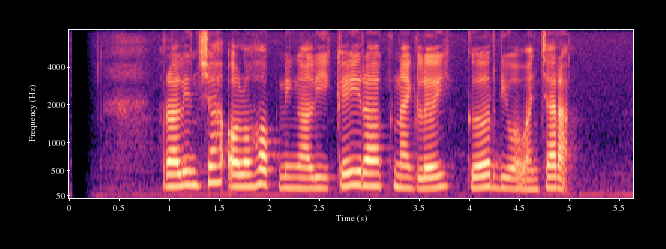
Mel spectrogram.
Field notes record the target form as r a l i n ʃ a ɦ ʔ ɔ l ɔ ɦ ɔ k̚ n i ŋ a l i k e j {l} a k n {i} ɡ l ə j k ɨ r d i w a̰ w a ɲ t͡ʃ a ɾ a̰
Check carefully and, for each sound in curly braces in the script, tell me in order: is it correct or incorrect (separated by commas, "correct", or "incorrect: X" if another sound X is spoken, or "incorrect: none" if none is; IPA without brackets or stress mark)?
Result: incorrect: ɾ, incorrect: a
